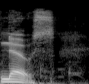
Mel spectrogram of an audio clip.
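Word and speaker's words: KNOES: It's spelled K N O E S. K N O E S, pronounced Nose.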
